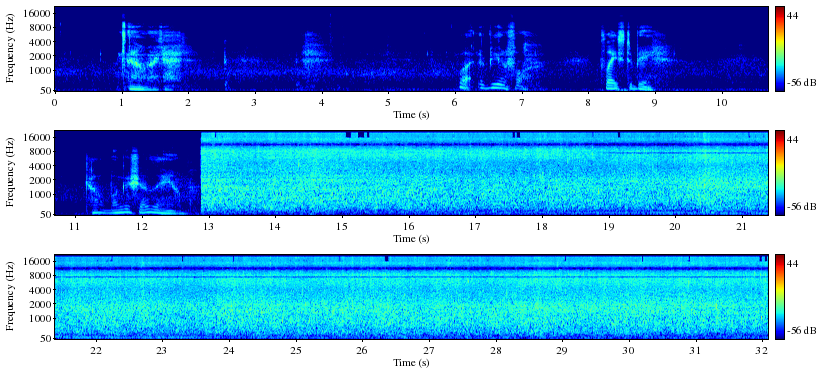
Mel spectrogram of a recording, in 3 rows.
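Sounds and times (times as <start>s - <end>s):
river water rushing: 12.9s - 32.0s.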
